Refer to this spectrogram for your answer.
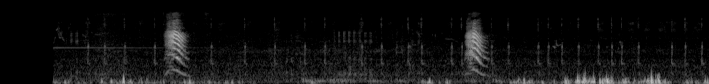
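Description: A cheetah gives two brief, high, bird-like calls that sweep sharply downward, about three seconds apart.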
